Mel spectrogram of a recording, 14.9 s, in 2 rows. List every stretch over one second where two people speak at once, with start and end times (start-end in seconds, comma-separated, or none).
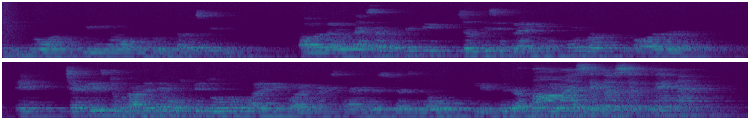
12.8-14.4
